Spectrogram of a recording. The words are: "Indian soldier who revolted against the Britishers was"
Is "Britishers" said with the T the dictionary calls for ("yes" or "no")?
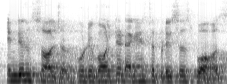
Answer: no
